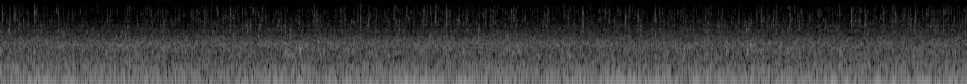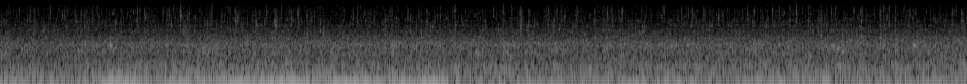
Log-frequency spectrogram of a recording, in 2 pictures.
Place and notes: Utena, Lithuania, a streamlet at the bridge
